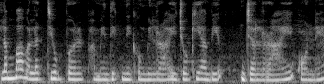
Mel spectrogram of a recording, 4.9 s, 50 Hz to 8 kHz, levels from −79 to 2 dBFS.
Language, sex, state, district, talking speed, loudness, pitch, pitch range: Hindi, female, Arunachal Pradesh, Papum Pare, 220 wpm, -16 LUFS, 215 Hz, 205-225 Hz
